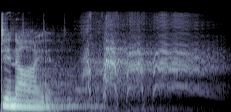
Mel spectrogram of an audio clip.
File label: "denied", female; feedback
